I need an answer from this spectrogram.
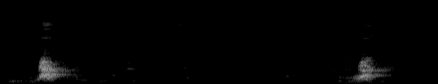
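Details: A female dog barks at people as a guard dog: two loud, abrupt, deep barks with a low, full tone, about three seconds apart with near silence between.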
